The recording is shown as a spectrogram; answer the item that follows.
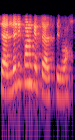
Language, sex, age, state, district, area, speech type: Odia, female, 18-30, Odisha, Jajpur, rural, conversation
